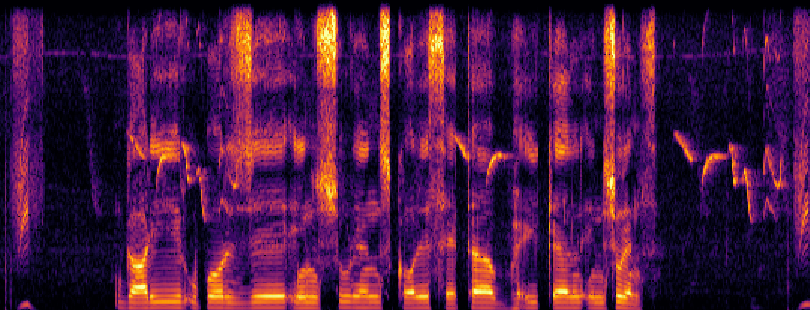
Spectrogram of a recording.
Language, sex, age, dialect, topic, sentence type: Bengali, male, 60-100, Western, banking, statement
